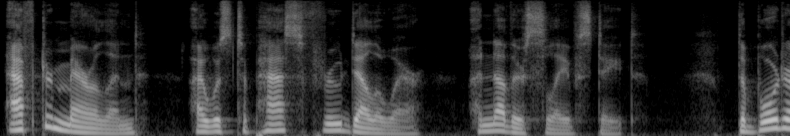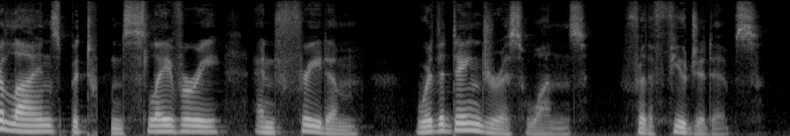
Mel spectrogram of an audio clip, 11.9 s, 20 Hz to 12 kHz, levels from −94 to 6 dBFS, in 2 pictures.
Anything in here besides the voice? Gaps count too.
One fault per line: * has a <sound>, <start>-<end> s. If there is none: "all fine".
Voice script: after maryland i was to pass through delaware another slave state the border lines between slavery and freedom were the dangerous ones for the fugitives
* has a dropout, 6.6-6.8 s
